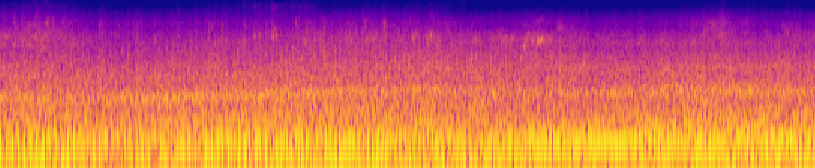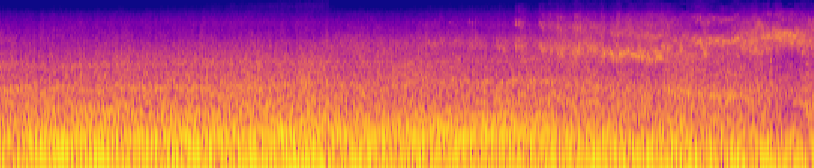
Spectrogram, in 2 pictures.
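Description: Go-kart engine running steadily under load, heard from a camera mounted on the kart itself, with a rushing noise over it. Near the end a brief higher-pitched squeal comes in as the kart turns into a corner, likely the tyres sliding on the track surface.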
